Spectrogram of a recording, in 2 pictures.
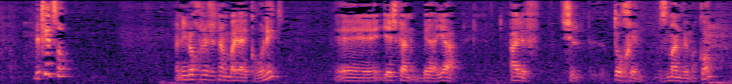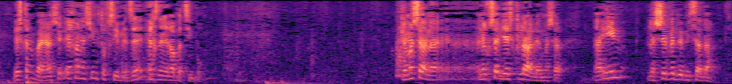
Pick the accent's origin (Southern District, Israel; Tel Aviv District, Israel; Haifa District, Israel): Tel Aviv District, Israel; Tel Aviv; אני גדלתי בתל אביב, חביבי. תאמין לי, זה עולם אחר.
